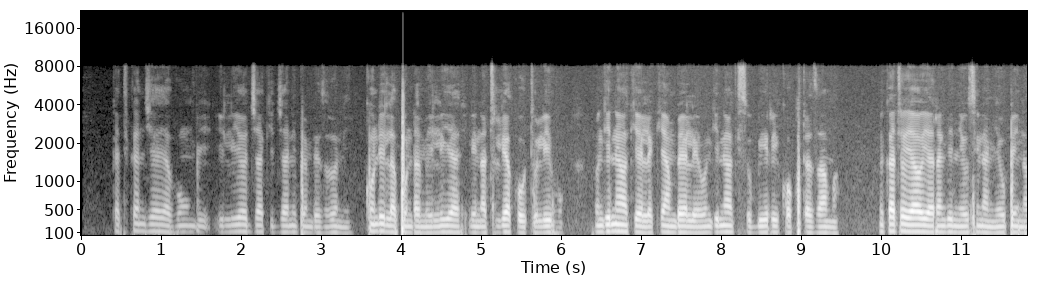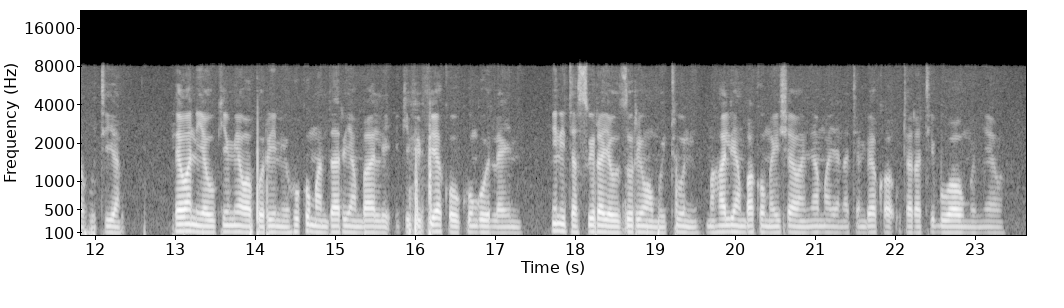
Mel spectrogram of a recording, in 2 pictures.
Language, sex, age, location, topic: Swahili, male, 18-24, Nairobi, government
